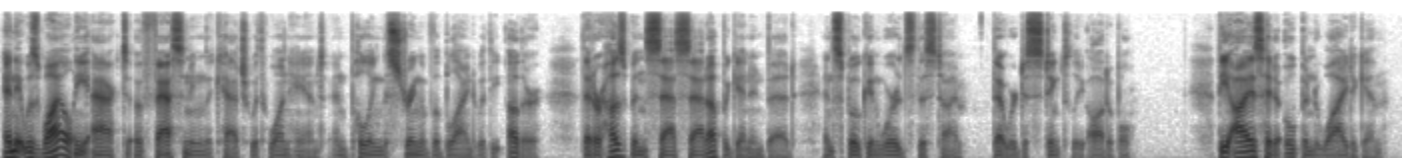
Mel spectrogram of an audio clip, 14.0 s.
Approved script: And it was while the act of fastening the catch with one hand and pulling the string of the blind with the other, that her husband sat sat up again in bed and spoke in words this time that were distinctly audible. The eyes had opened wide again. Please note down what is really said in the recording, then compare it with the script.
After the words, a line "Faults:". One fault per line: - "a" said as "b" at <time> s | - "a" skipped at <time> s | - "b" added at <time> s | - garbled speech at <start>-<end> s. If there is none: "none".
And it was while the act of fastening the catch with one hand and pulling the string of the blind with the other, that her husband sat sat up again in bed and spoke in words this time that were distinctly audible. The eyes had opened wide again.
Faults:
none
